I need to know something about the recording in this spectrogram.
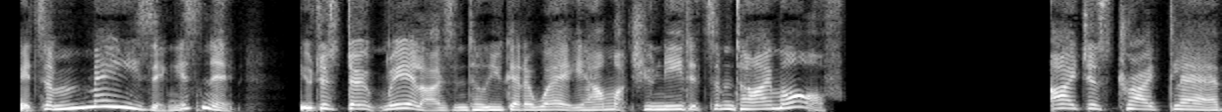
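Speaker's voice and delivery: a breezy mum calling from holiday; high cheerful mother on the phone; Mum's voice. Acted.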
